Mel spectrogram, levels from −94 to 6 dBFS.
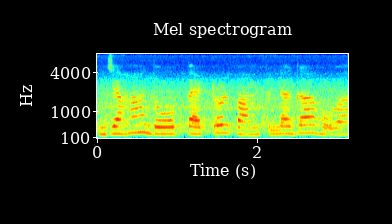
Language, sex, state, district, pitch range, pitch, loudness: Hindi, female, Chhattisgarh, Raipur, 225-275 Hz, 235 Hz, -16 LUFS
